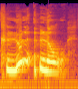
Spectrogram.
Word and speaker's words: Cthulhu: And the first syllable is not unlike Klull in sound, hence the H represents the guttural thickness. Das heißt, dieses H in, in Klullu, das spricht man gar nicht.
